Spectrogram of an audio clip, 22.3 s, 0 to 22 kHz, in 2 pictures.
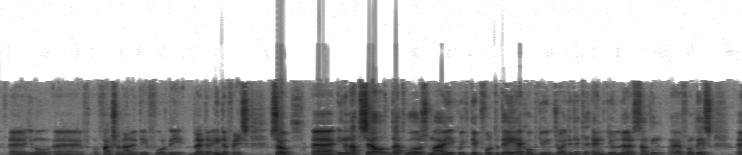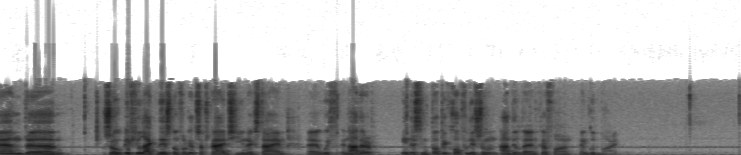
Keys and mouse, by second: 5.7-7.3 middle drag, 7.7 middle click, 16.1-19.7 middle drag.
